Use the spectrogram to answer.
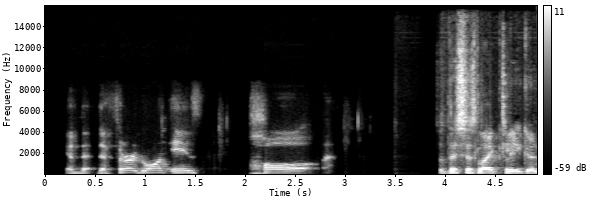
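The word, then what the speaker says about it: خاء: So my personal tips is that this is like a scratching sound.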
